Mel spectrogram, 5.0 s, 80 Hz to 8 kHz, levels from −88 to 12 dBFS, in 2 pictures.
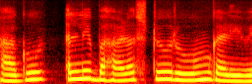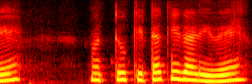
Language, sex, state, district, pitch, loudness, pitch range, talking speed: Kannada, female, Karnataka, Bidar, 240 Hz, -13 LUFS, 220-250 Hz, 85 wpm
